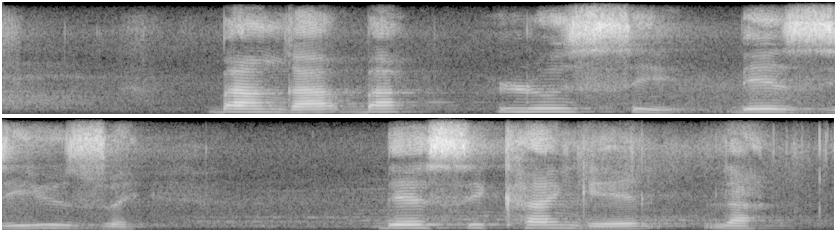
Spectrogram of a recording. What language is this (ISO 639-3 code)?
xho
